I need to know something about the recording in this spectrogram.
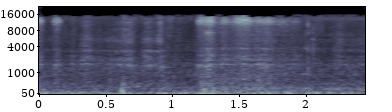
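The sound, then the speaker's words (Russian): A tram arriving at a stop rumbles with a steady, heavy low drone and a rushing, windy hiss on top, the noise swelling slightly midway through. No one speaks. “Так, мой трамвай.”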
